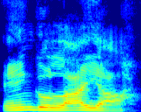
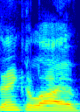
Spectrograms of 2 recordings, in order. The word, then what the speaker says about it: Ankalaev: Another good fight would be Yuri versus Angolaya. It's Ankalaev, but I know it's hard to spell it.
